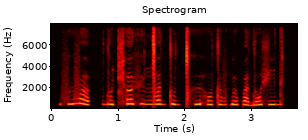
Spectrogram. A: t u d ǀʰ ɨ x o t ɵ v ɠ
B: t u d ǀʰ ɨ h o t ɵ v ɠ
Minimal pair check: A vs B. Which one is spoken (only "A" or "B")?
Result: B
